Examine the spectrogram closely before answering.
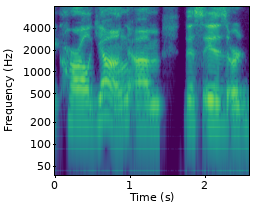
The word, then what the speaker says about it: Jung: so when we fast forward to say Carl Young um this is or Jung you know however you would like to pronounce that Carl Jung uh basically had a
